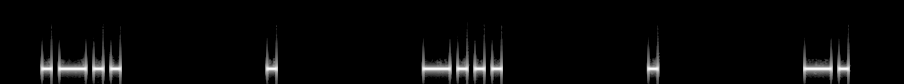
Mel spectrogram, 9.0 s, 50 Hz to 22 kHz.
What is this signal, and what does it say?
Morse code, heard as a keyed tone, about 14 wpm, spaced as for 5 wpm, 700 Hz. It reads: LEBEN
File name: Morsekurs / Witze / Witz 19. Januar 2021, 25 F70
